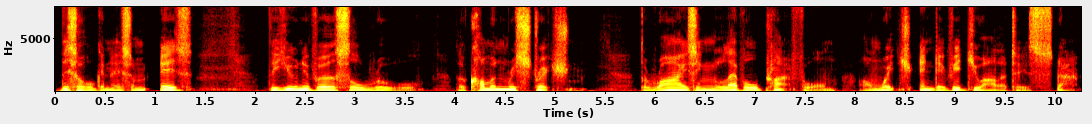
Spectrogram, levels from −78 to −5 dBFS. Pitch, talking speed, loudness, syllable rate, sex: 100 Hz, 100 wpm, -16 LUFS, 4.0 syllables/s, male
